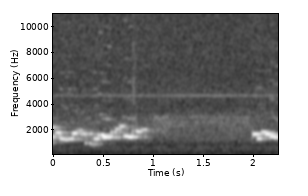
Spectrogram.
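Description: VARA HF modem digital tones coming from a second radio that monitors the frequency, sent as the modem calls a remote station to connect. The tones hop in pitch for about a second, pause for about a second, then start again right at the end.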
